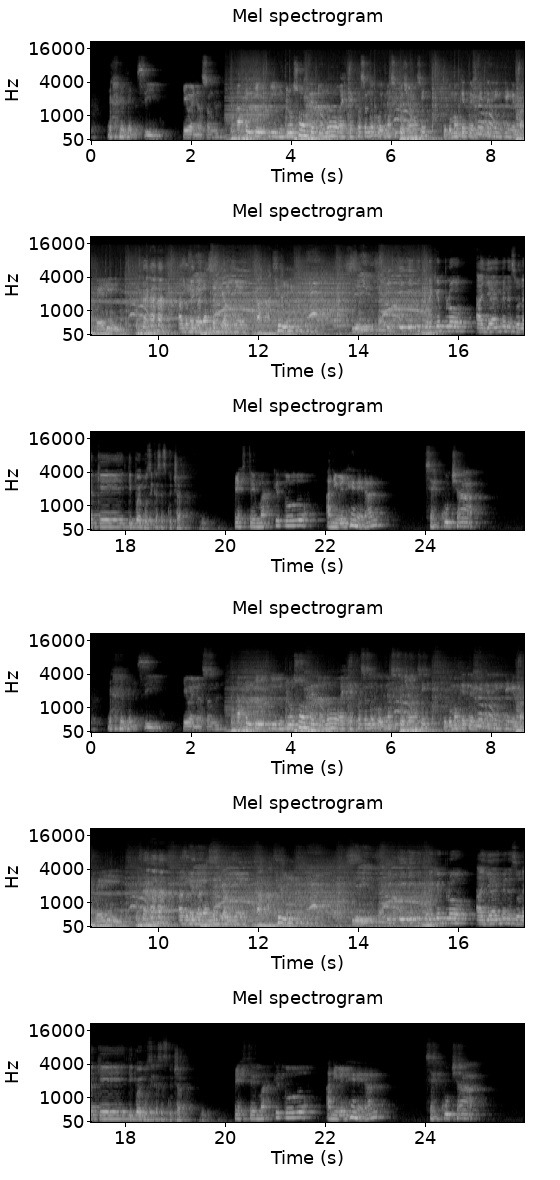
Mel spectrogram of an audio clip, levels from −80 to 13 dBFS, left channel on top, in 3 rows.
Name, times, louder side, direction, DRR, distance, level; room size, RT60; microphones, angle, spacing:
voice 1, 0.3-1.5 1.9-2.7 2.9-9.4 10.5-12.0 12.3-13.3 13.6-14.6 20.2-21.7 22.0-23.2 24.0-25.0, left 2 dB, 65° left, 3 dB, 1.8 m, -22 dB
sound 1, 2.7-15.5, left 1 dB, 80° left, 3.8 m, -24 dB
voice 2, 9.6-11.6 12.0-12.3 13.5-14.2 14.6-16.1 16.4-19.2, left 1 dB, 35° left, 0 dB, 5.5 m, -23 dB
21.0 x 18.5 x 7.4 m, 0.76 s
head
